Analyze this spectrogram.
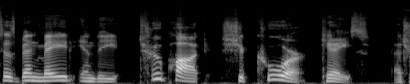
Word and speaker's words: Tupac: been made in the Tupac Shakur case that's right for all you amateurs out there it's not too packed it's Tupac we know better all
